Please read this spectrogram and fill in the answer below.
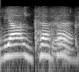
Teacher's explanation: Don't be afraid to put the stress on the gha. This is the second gha.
